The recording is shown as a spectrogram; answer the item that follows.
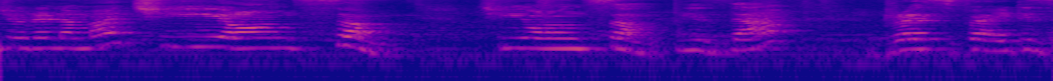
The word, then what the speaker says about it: Cheongsam: Cheongsam. What it is? Pronunciation children amma. Cheongsam. Cheongsam is the dress.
